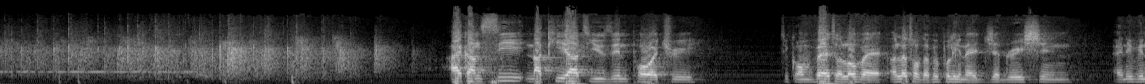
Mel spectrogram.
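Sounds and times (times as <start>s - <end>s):
round of applause: 0.0s - 4.4s
speech: 4.5s - 7.0s, 7.8s - 11.4s.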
